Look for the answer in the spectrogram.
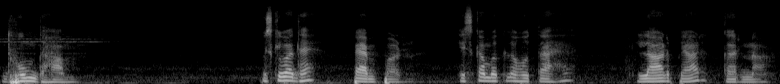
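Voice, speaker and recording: Slow, husky-voiced vocabulary teacher. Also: mid-range voice, darkish tone. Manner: patient, explanatory, often checks in with "theek hai" and "hai na". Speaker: English teacher. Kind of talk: vocabulary lesson explained in Hindi.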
